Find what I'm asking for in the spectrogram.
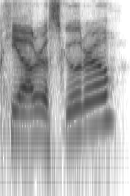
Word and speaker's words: chiaroscuro: Oh, it's a real chiaroscuro. Yeah, I pronounced that word correctly.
